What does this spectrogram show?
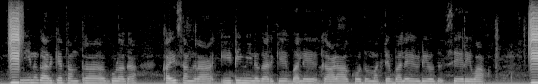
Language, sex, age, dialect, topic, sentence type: Kannada, female, 36-40, Central, agriculture, statement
